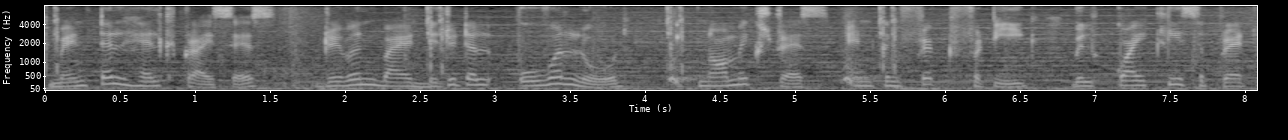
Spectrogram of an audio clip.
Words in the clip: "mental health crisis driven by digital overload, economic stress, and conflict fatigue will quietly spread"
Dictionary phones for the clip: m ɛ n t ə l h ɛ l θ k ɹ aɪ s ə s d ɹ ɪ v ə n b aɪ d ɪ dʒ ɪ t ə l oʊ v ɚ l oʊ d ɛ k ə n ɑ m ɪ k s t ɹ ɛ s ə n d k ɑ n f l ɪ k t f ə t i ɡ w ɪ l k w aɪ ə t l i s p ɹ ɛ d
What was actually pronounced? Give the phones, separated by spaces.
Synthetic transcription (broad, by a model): m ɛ n t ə l h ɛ l t k ɹ aɪ s ə s d ɹ ɪ v ə n b aɪ d ɪ dʒ ɪ t ə l oʊ v ɚ l oʊ d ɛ k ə n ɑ m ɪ k s t ɹ ɛ s ə n d k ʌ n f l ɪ k t f ə t i ɡ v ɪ l k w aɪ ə t l i s p ɹ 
